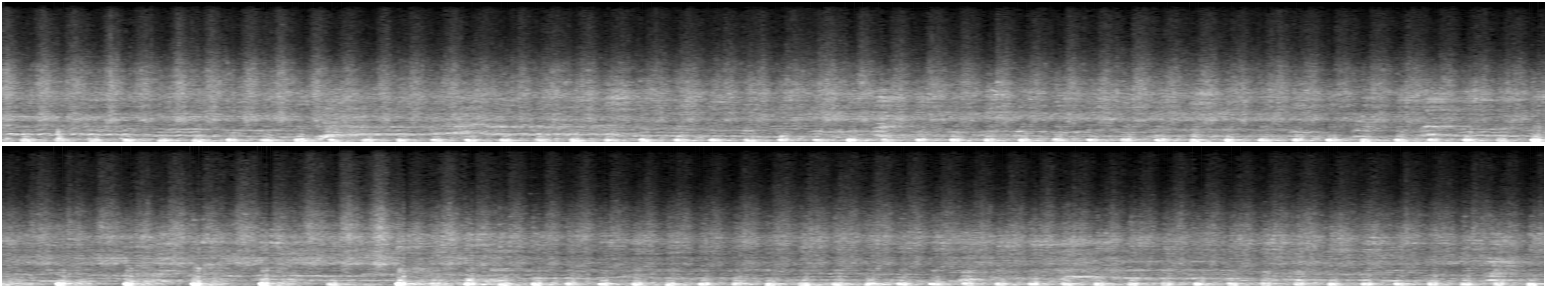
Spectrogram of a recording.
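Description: Powwow drum and singers performing a song for women's jingle-dress dancers: a steady, even drumbeat under wavering group singing, with the metal cones on the dresses rattling along. About halfway through, a run of harder, louder drum strikes stands out.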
